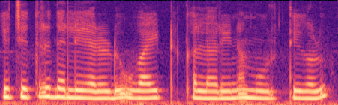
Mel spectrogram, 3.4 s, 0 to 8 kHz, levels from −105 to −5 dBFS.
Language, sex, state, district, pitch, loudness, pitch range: Kannada, female, Karnataka, Bidar, 210 Hz, -13 LUFS, 200-230 Hz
